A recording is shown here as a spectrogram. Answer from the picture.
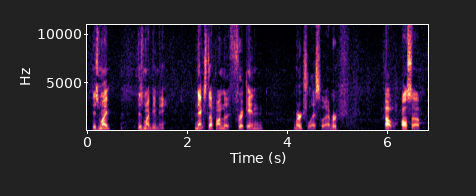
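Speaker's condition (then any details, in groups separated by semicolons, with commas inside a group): No condition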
